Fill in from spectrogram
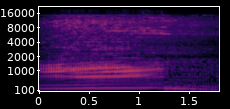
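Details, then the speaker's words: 1970 Honda CB450 twin on a test ride: strong, even drone under load that eases off cleanly as the throttle drops, with no misses; runs well, normal running. "you guys can hear there, I mean, it runs good. It runs good."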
